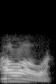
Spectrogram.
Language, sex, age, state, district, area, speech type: Kashmiri, male, 18-30, Jammu and Kashmir, Shopian, rural, conversation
